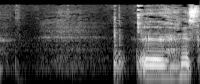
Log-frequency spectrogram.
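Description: A brief pause with only faint background hiss, a short click just after a second in, then a man's voice speaking.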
